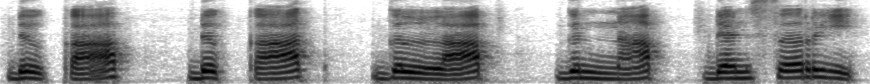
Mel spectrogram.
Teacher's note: mid tengah dengan posisi lidah bagian pusat yaitu pada bunyi E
